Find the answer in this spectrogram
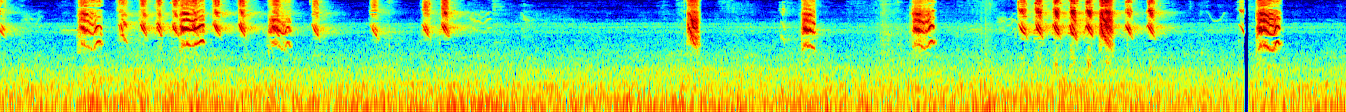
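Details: High sharp notes from a female double-collared seedeater calling to stimulate a male to sing, in quick clustered runs at start and near the end, with lone chirps between.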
